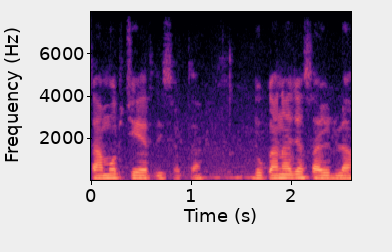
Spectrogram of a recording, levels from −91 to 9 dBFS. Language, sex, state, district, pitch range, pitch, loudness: Marathi, male, Maharashtra, Pune, 120-140 Hz, 130 Hz, -16 LUFS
